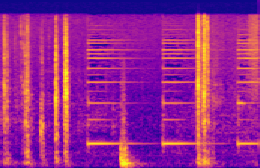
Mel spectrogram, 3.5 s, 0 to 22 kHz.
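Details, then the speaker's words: Used Porsche Cayenne 957 that suddenly would not start, no faults shown: a few sharp clicks on the key, starter relay clicks then only electrical hum, no cranking at all; car taken to shop by flatbed. "it's not even cranking it doesn't show any type of Errors any type of faults it just does not crank it looks like a starter relay clicks but after that nothing happens"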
